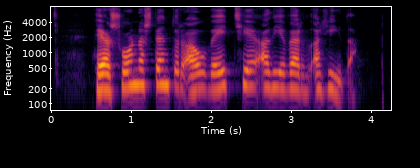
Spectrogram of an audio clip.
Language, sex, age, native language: Icelandic, female, 60-69, Icelandic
